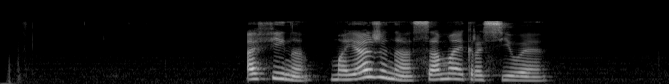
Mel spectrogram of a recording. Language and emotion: Russian, positive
